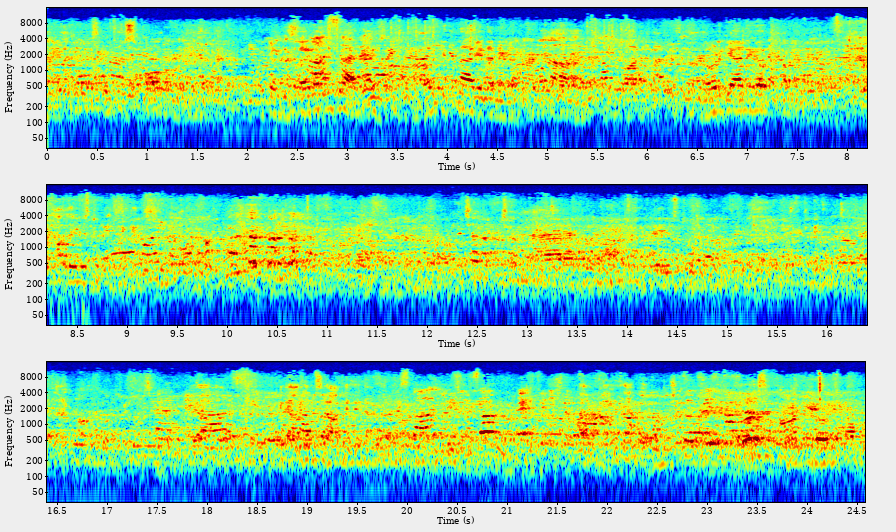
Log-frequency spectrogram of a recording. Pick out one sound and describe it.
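A crowd of people chatters throughout.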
